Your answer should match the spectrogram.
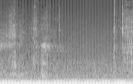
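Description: Parked car's engine idling, a steady low hum heard from inside the cabin.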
